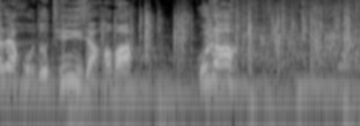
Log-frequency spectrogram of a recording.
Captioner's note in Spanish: Aplausos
